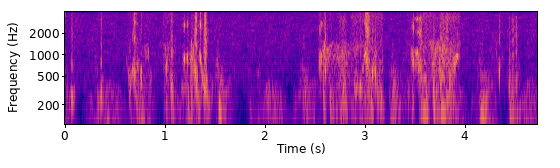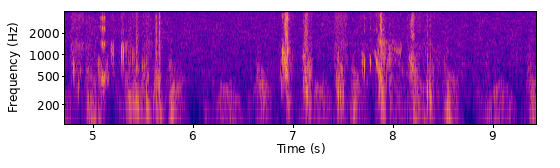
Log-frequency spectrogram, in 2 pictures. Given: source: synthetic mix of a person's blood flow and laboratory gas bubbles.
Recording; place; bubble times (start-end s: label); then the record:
Doppler ultrasound of blood flow; precordium
0.03-0.14 s: bubbles
0.31-0.41 s: bubbles
0.60-0.87 s: bubbles
0.96-1.12 s: bubbles
1.15-1.48 s: bubbles
2.52-3.21 s: bubbles
3.41-3.96 s: bubbles
4.30-4.38 s: bubbles
4.41-4.55 s: bubbles
4.76-5.71 s: bubbles
6.84-7.02 s: bubbles
7.08-7.21 s: bubbles
7.40-7.54 s: bubbles
7.66-8.08 s: bubbles
8.12-8.48 s: bubbles
From the record:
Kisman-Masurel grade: 333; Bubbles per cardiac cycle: rolling drumbeat, 9 or more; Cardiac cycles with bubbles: 50 to 99%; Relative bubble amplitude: loud (0.450 to 0.775); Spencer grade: 3 (all of the cardiac periods contain showers or single bubble signals, but not dominating or overriding the cardiac motion signals); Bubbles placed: only in the low amplitude regions of the cardiac cycle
